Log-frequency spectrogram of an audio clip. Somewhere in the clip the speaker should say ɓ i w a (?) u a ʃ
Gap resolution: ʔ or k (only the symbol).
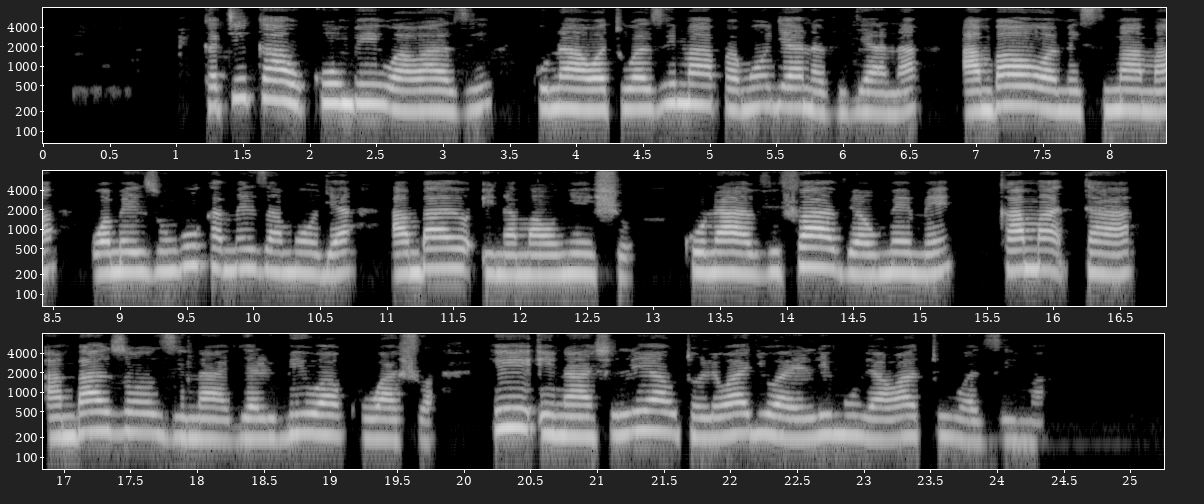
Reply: k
